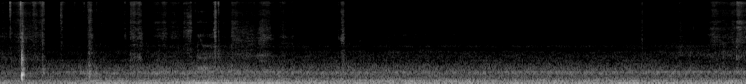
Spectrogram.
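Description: A car being driven gives a steady, low road and engine rumble that stays even throughout, with a small click near the start.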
